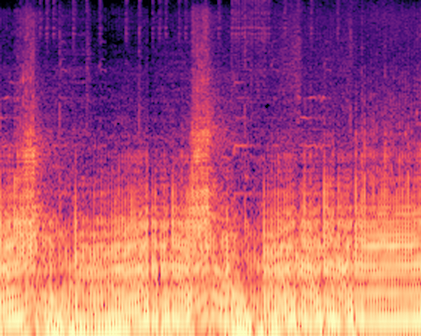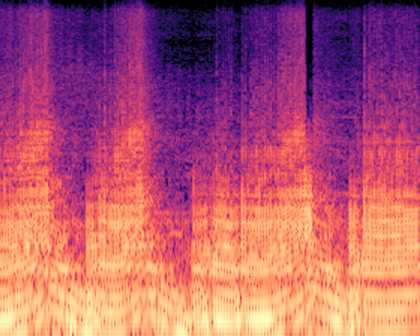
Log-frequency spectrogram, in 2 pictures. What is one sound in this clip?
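A scooter engine idles with a loud, throaty exhaust rumble.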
